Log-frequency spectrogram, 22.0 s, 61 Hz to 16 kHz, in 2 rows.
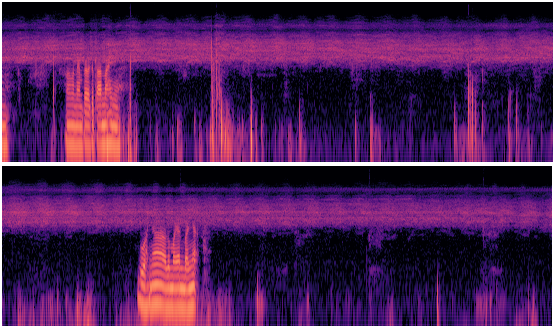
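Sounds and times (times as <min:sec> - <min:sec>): high hiss: 0:00.0 - 0:22.0
plant leaves rustling and snapping: 0:04.2 - 0:05.2, 0:09.2 - 0:10.4.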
